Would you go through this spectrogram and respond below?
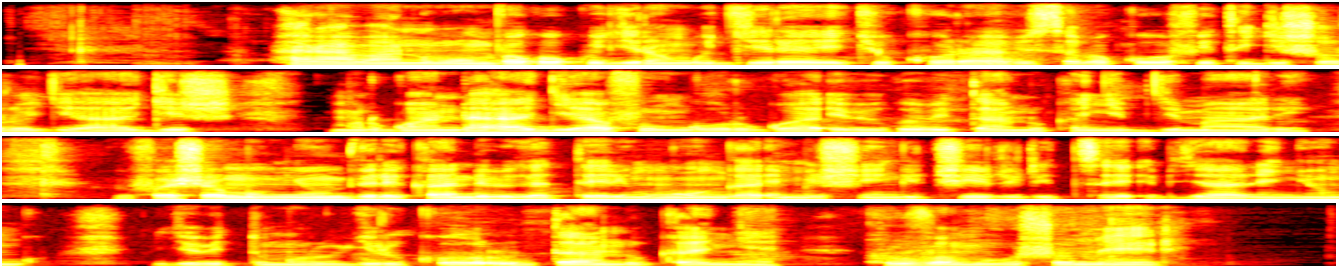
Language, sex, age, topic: Kinyarwanda, male, 18-24, education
